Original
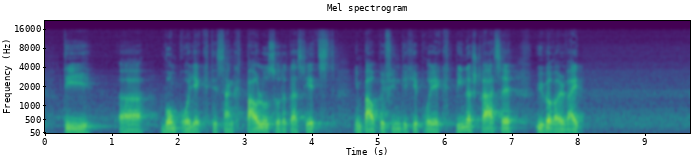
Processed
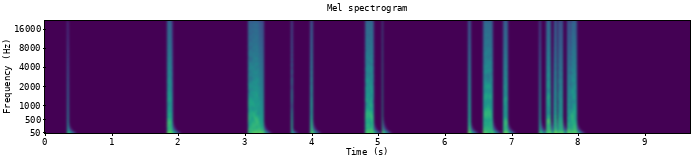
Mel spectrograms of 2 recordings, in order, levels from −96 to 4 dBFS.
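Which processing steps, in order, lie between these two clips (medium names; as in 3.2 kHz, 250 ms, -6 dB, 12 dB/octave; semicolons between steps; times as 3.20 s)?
Chebyshev shaper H 2 -36 dB, 7 -10 dB, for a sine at -2 dBFS; fifteen-band graphic EQ 160 Hz -3 dB, 630 Hz -5 dB, 6.3 kHz -7 dB; Schmitt trigger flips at -14 dBFS; trim +5 dB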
